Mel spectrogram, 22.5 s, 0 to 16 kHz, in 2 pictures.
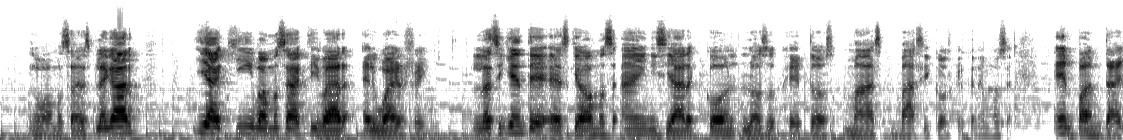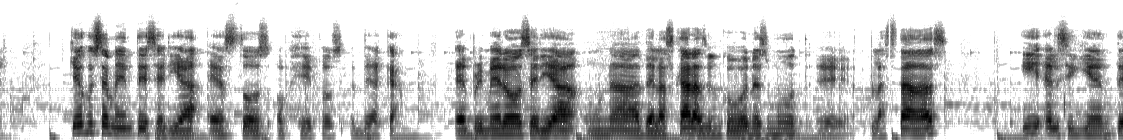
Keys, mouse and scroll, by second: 11.9 click, 13.4-13.7 scroll up 1, 13.7-14.4 shift+middle drag, 14.4 scroll up 2, 15.1-15.6 scroll up 2, 21.9-22.4 middle drag.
